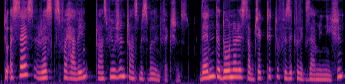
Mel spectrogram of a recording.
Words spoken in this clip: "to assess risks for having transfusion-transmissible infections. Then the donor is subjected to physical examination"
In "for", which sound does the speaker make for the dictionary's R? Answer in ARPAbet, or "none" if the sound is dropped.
R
